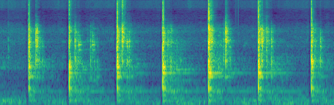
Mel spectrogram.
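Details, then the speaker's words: Mitsubishi Pajero front end struck with a rubber mallet: seven hollow metal taps about two a second, each followed by a brief loose clatter from a stone inside the crossmember, the cause of an intermittent rattle. "I checked everything I couldn't find the problem and eventually it was this the stone in here once you take all these Stones Out it should be okay"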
